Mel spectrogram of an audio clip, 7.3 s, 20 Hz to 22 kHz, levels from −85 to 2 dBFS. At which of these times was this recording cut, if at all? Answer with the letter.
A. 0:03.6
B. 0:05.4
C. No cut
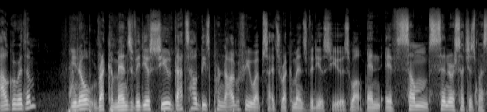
B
